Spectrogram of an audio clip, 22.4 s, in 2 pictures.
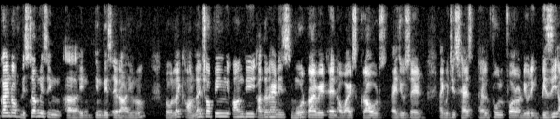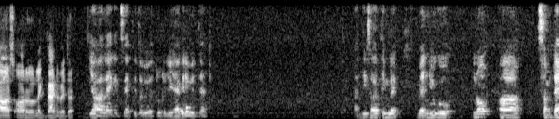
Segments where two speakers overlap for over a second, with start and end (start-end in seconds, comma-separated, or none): none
